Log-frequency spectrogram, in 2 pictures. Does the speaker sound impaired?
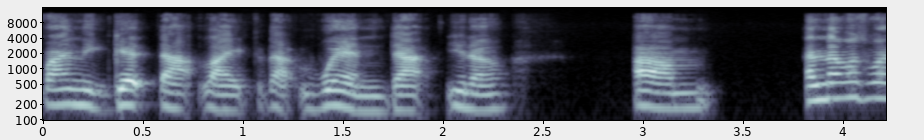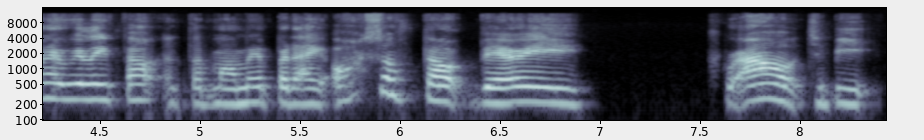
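Yes: deaf; uses own voice.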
